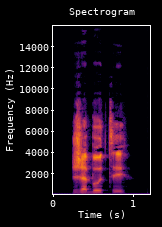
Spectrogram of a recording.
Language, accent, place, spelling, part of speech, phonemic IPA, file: French, France, Lyon, jaboter, verb, /ʒa.bɔ.te/, LL-Q150 (fra)-jaboter.wav
- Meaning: to jabber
